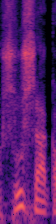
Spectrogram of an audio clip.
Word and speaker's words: Sousse: La casba de Sousse, que Sousse es otra ciudad muy turística o Susa, como dicen allí, Sousse, se escribe con doble S, y que allí también pues estuvieron rodando parte de esas escenas callejeras que hay en la vida de Brian.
